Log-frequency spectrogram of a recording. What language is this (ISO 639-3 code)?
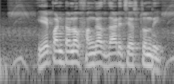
tel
